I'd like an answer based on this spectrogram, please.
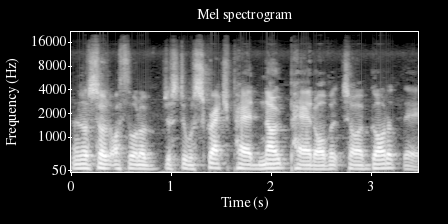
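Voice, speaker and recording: On a very clean recording with a silent background, a man with an Australian accent speaks at a fairly quick pace. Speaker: guitarist. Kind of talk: interview. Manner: animated.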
